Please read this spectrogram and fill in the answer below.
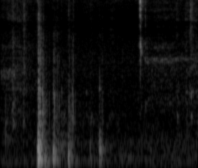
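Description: A single knock about half a second in, then a few lighter clicks: a lamp's metal piston and parts handled and set down on a wooden workbench.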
